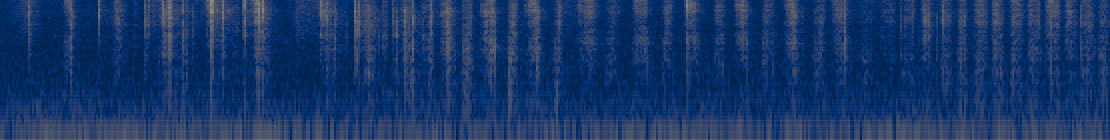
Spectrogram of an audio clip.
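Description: Long dark nails scratch the surface of a solid oval black bar of soap held in the hand, producing a rapid series of short, dry scraping strokes. Each stroke gives a bright, high crackle with no ringing afterward, over a faint low background hum.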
